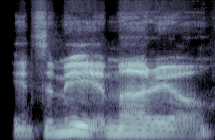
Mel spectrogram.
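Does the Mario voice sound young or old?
old. It is an older-sounding Mario voice.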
